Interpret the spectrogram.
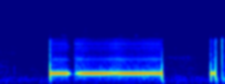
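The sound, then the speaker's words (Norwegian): A steady telephone ringing tone at one fixed pitch during a call to Kjell Marienlyst: a short beep, a brief gap, then a longer sustained tone of about a second, followed after a pause by the start of another short burst. “Uh, for eksempel forrige uke så ringte jeg Kjell Marienlyst, eller eller, det ble feil sagt.”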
